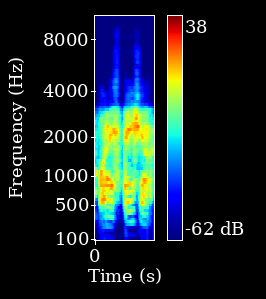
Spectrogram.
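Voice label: "on station", English; Messages; DCS; Allied Flight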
